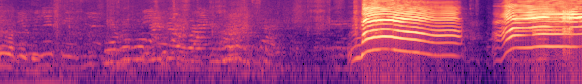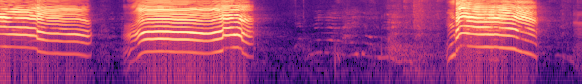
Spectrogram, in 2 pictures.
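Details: Goat kid during castration gives four loud, drawn-out, high bleats with gaps between them, after a stretch of quiet murmuring voices.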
